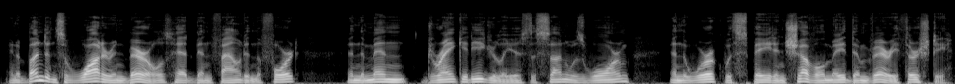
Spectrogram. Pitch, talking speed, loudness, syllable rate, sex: 100 Hz, 215 wpm, -17 LUFS, 5.4 syllables/s, male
